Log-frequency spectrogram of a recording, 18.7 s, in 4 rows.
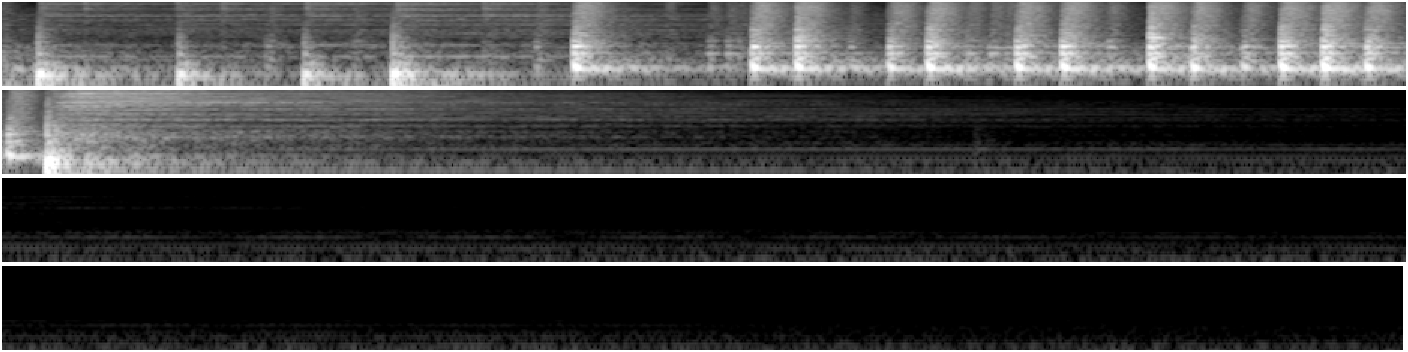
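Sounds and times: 
drum hits in a dry studio at 9 feet: 0:00.0 - 0:05.8.

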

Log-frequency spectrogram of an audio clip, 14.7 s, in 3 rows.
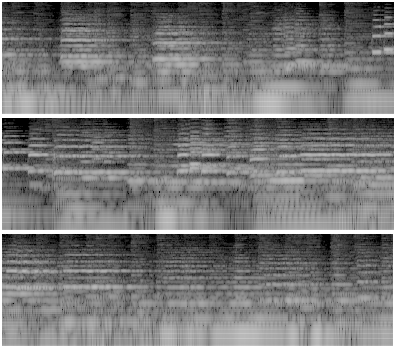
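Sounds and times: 
strings playing a canzone in D major: 0:00.0 - 0:14.6
trumpet playing a canzone in D major: 0:00.0 - 0:14.6.

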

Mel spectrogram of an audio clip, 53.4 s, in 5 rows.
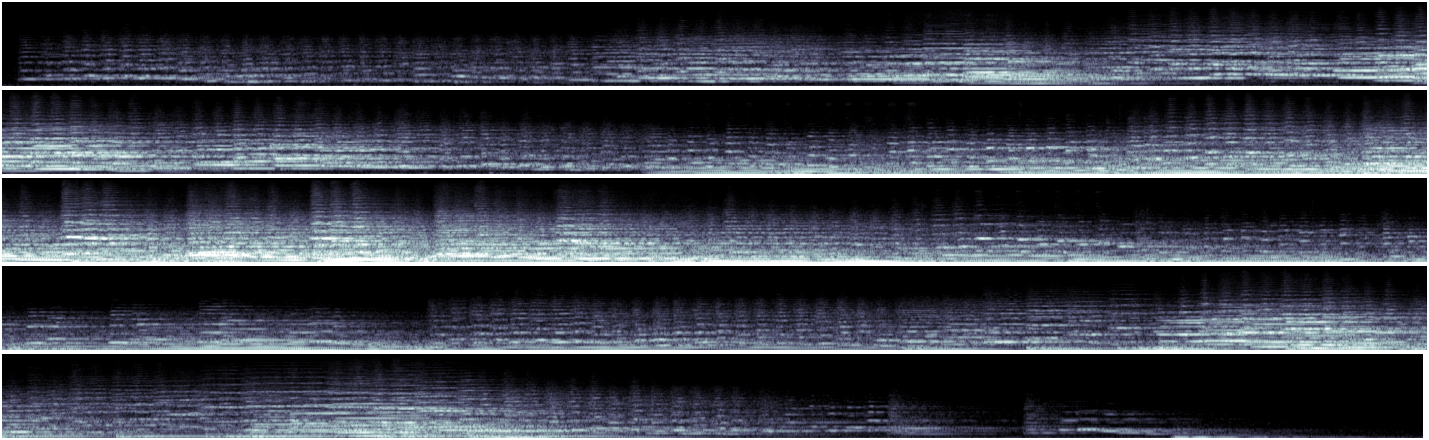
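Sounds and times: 
orchestral music allegro: 0:00.6 - 0:52.0.

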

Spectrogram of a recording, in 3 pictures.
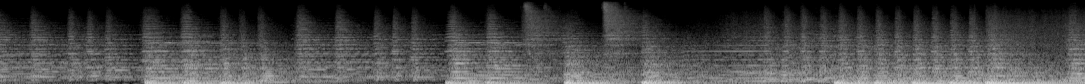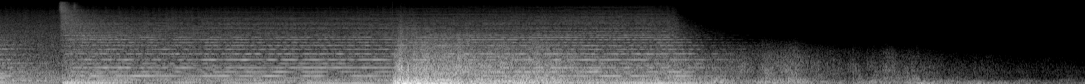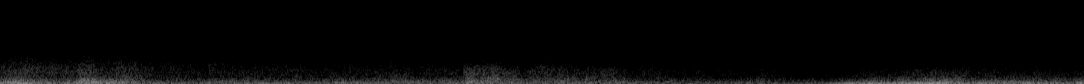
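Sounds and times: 
orchestra playing a fast polka: 0:00.0 - 0:18.4.

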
